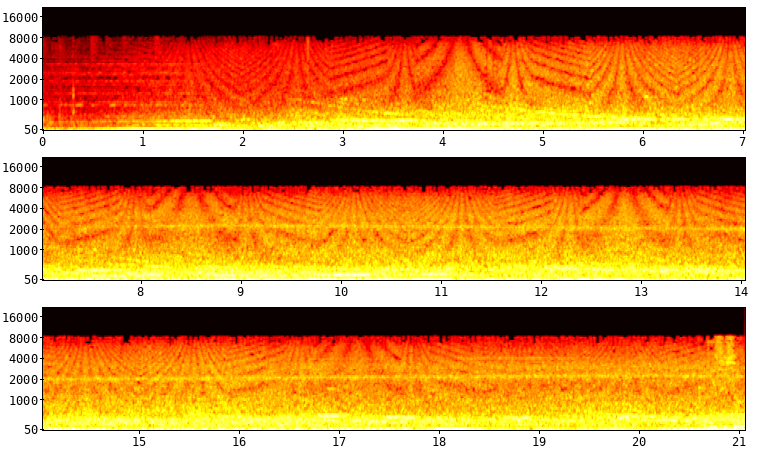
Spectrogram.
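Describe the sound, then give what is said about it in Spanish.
Eerie electromagnetic vibrations of the Earth recorded by space probes such as Voyager: a loud, steady droning hum with whistling tones that sweep up and down throughout, swelling in after a quieter opening. “la Tierra tiene un sonido, sí, que parece que no somos capaces de percibirlo, igual que la vibración, igual que tantas, muchas otras cosas, así es como suena la Tierra, escuchad.”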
